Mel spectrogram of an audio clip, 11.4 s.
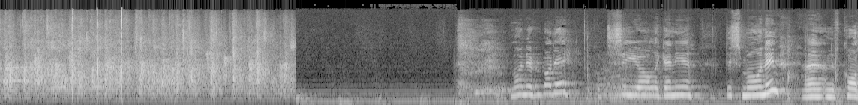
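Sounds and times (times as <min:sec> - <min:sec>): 
audience applauding: 0:00.0 - 0:04.0
speech: 0:06.9 - 0:11.4.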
